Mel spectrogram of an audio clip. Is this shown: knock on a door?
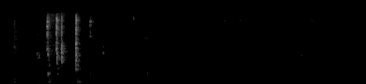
no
